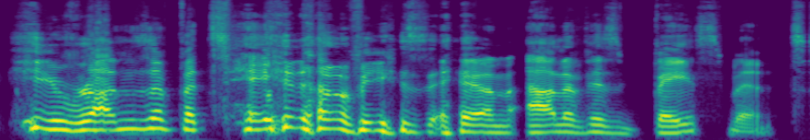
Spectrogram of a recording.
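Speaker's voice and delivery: words squeezed out through laughter; laughing helplessly mid-sentence. Real, not acted. Telling a friend about the potato museum, laughing.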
